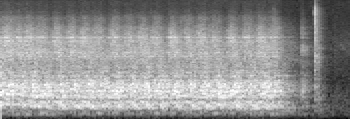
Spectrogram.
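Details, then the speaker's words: Chevette barn find unstarted for about ten years, cranking to fill the carburetor through the mechanical fuel pump: steady, fast cranking at about four beats per second, no firing. Coil connected; owner suspects a fuel issue. "Okay, something changed. If you heard that note change. Coil's definitely connected. I think it is just a fuel issue."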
